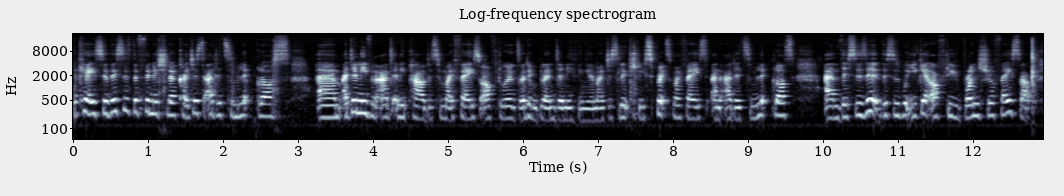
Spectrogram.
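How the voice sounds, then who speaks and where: Over noticeable background noise, a woman with a British accent talks very fast in an animated tone with ordinary pitch variation. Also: medium pitch for a woman. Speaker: beauty YouTuber. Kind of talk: makeup tutorial and review.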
